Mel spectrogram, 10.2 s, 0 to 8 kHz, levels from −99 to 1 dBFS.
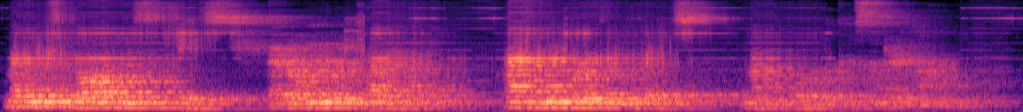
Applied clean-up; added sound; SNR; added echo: neural separator model SepFormer DNS4.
